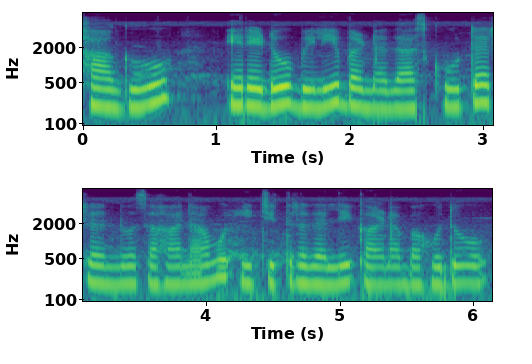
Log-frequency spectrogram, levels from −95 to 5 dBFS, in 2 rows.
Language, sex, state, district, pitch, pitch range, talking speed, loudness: Kannada, female, Karnataka, Bangalore, 195 Hz, 185-205 Hz, 105 wpm, -18 LUFS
